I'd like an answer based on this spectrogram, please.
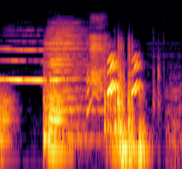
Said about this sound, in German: Durch das Schaufenster guckt plötzlich der Hund der Nachbarin herein und schlägt Alarm.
